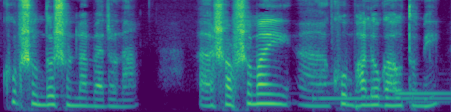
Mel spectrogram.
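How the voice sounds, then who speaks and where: A woman's voice: medium pitch, moderate pace, soft background music. A woman host with a Bengali accent, speaking casually to a guest in a chat interview.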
